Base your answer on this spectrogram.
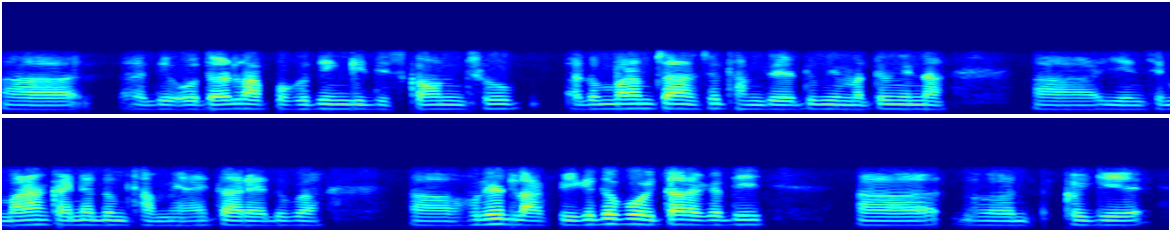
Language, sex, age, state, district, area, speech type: Manipuri, male, 30-45, Manipur, Kakching, rural, conversation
